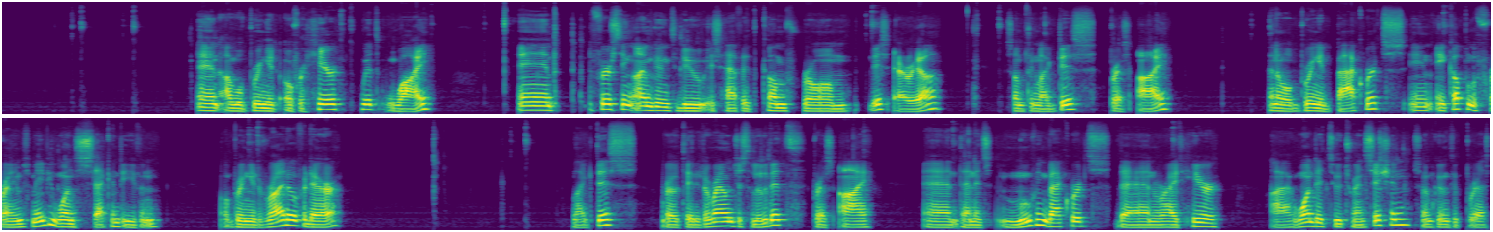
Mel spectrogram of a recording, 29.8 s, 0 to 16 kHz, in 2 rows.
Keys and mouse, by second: 0.9-1.9 drag, 1.9 g, 2.1 y, 6.9 g, 7.0 y, 9.1 r, 11.3 i, 12.6 click, 15.6 g, 15.8 y, 19.3 r, 22.6 i, 28.5 shift+r, 28.8 z, 28.9 z.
